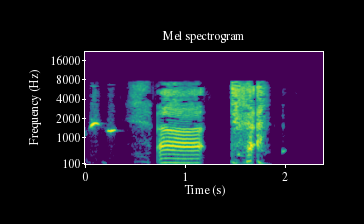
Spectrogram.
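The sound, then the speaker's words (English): A few short whistled chirps, followed by a loud, buzzy vocal call and a breathy burst, ending on a quick high note, like a person mimicking a bird. “Sometimes I just like whistle sometimes I whistle to the birds in my garden and they like intermediately whistle back.”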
